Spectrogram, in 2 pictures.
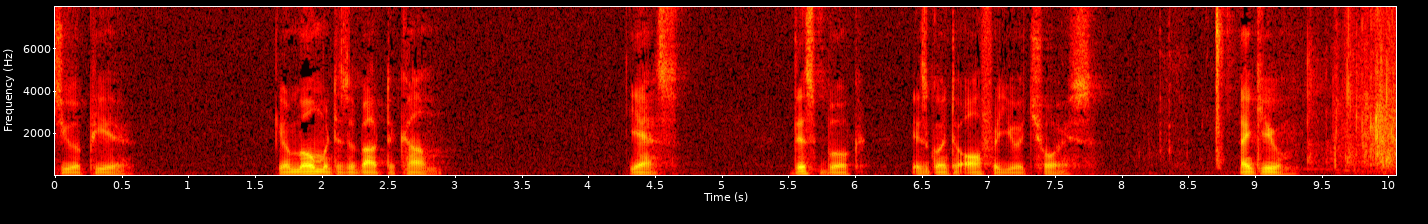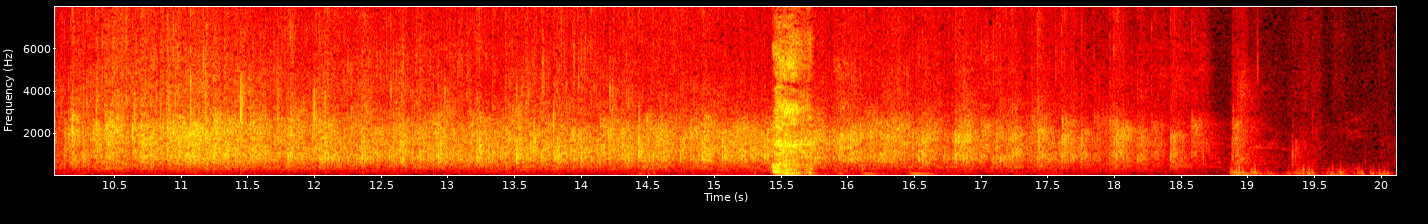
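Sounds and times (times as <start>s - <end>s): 
speech: 0.0s - 0.6s, 1.6s - 3.0s, 4.3s - 4.7s, 5.5s - 7.9s, 8.8s - 9.4s
audience applause: 9.4s - 19.4s.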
